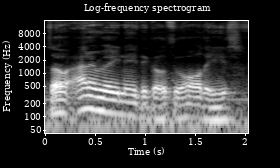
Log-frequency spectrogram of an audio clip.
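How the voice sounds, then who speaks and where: A very low-pitched man with a gravelly, fry-heavy voice talks casually to camera as he demonstrates equipment on site. His delivery is matter-of-fact and repetitive, and the handheld recording carries clear ambient noise. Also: animated, a little fast, warm tone. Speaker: narrator documenting an intercom test. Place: at a building's entry intercom panel.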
